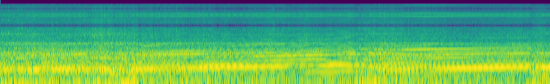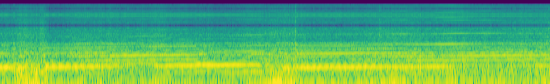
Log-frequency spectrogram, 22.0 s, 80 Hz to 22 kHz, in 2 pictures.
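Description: BMW E36 323's 2.5-litre straight-six engine driven hard, heard from inside the cabin. The revs climb and then drop several times as the driver changes gear, over steady road and wind noise.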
